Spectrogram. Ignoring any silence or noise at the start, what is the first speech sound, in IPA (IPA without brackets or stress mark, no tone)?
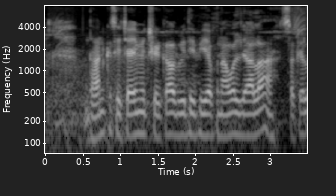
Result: d̪ʱ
